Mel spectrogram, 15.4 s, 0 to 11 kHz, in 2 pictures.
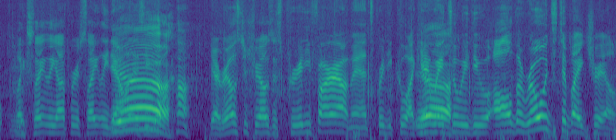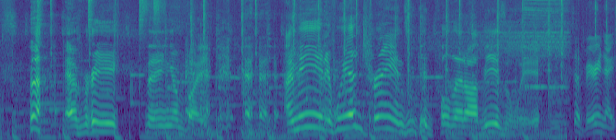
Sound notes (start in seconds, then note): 7.9 laughs; 9.8 laughs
